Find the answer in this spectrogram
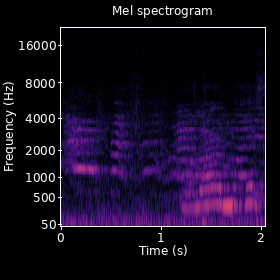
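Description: A child's voice speaking in short phrases, with a brief pause in the middle.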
